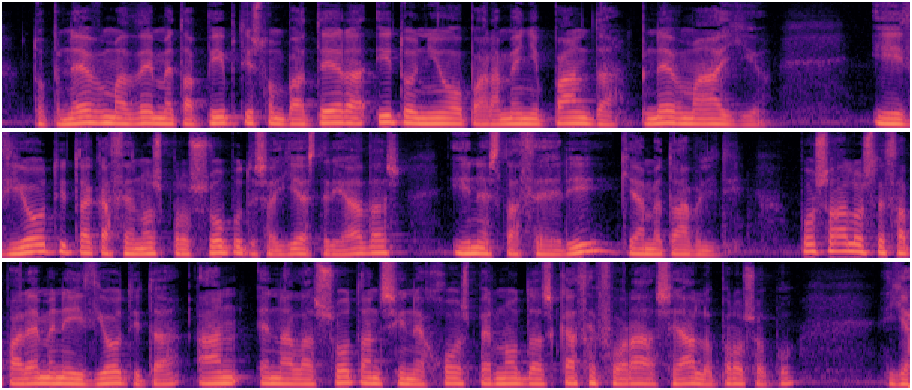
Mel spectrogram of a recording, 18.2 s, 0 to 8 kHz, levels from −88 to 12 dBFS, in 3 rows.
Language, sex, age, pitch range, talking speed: Greek, male, 30-49, 120-140 Hz, 130 wpm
